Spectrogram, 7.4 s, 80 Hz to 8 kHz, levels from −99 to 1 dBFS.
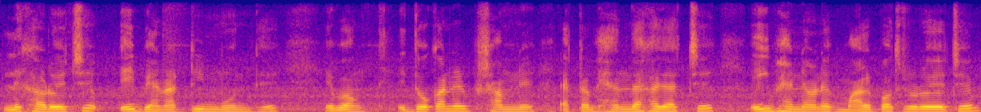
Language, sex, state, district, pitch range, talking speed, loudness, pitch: Bengali, male, West Bengal, North 24 Parganas, 145-165 Hz, 165 wpm, -17 LUFS, 155 Hz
